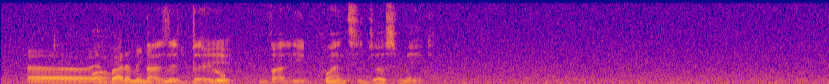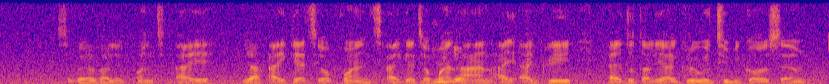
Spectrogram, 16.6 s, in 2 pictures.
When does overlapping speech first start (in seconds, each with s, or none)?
0.9 s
